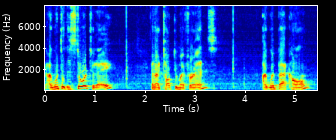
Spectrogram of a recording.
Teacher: So when you get to the end of your sentence, you're rising or increasing your tone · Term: rising tone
